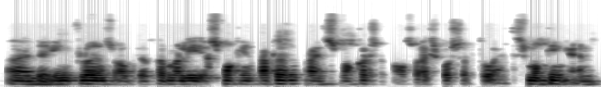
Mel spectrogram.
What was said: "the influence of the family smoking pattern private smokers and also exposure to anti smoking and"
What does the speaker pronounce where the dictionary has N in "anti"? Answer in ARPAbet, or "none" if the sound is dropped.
none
